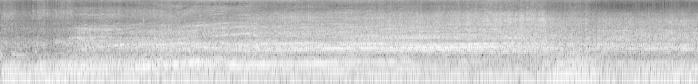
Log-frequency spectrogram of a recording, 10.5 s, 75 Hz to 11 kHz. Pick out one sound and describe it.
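A supercharged V8 pickup launches and accelerates hard down a drag strip.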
